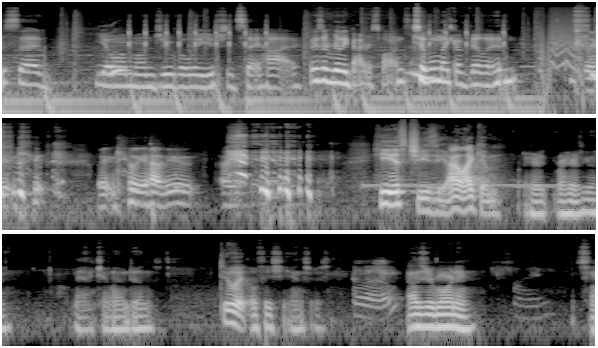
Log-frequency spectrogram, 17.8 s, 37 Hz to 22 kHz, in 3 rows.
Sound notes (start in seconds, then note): 5.3 record scratching; 8.2 person laughing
